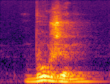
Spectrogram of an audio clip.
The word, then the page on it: seins: [le sɛ̃]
